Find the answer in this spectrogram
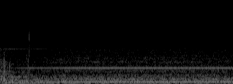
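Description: Desktop laser engraver humming steadily while idle, a thin constant whine over a low hum.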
